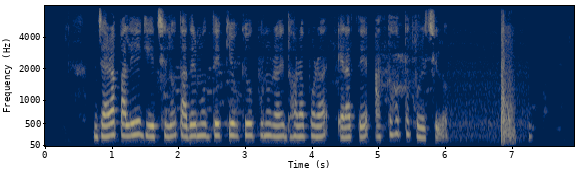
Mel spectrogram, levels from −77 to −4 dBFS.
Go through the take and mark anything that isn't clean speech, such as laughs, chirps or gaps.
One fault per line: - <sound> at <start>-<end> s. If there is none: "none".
- cough at 6.8-7.1 s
